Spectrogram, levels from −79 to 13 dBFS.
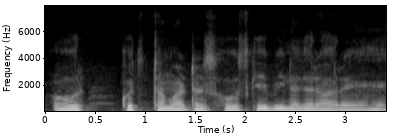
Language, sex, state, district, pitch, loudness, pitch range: Hindi, male, Rajasthan, Jaipur, 130 Hz, -16 LUFS, 125-140 Hz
